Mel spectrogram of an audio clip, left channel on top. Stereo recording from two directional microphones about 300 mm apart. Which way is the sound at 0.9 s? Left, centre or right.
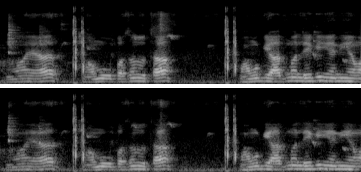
Centre.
